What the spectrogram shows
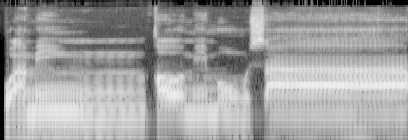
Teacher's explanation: Nun mati bertemu dengan qof ini namanya ikhfa ab'ad dibaca Eng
